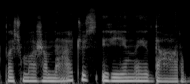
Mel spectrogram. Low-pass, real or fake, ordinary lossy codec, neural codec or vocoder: 14.4 kHz; fake; MP3, 96 kbps; codec, 44.1 kHz, 7.8 kbps, Pupu-Codec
